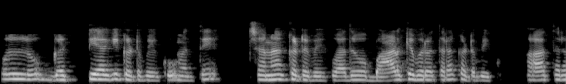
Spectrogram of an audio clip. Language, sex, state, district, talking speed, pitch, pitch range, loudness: Kannada, female, Karnataka, Mysore, 140 wpm, 210 Hz, 200-230 Hz, -20 LUFS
